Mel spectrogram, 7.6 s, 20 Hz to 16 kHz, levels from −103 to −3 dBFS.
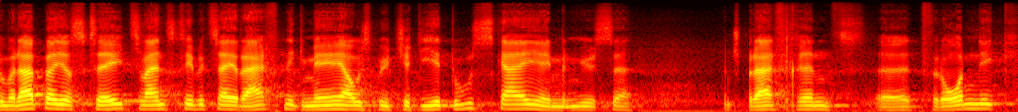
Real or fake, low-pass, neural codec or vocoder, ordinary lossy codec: fake; 14.4 kHz; autoencoder, 48 kHz, 32 numbers a frame, DAC-VAE, trained on Japanese speech; none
